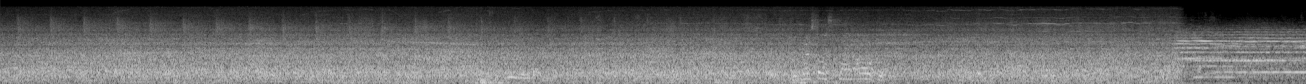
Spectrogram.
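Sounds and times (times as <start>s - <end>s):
indistinct voices: 0.0s - 13.0s
loud background din: 0.0s - 13.0s.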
